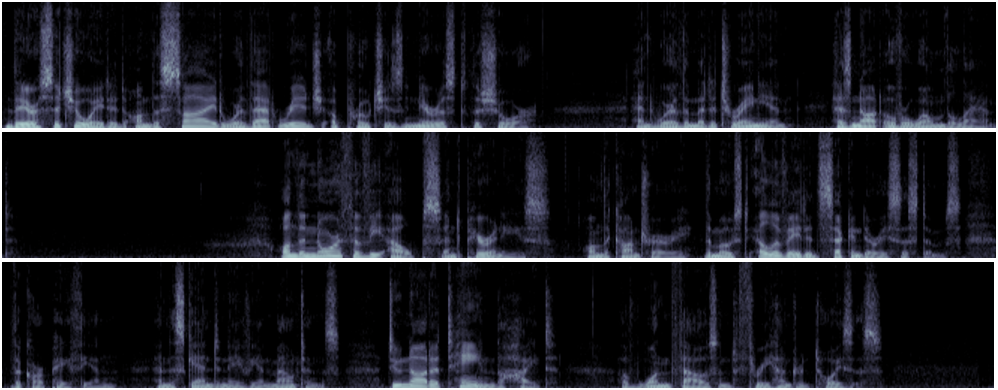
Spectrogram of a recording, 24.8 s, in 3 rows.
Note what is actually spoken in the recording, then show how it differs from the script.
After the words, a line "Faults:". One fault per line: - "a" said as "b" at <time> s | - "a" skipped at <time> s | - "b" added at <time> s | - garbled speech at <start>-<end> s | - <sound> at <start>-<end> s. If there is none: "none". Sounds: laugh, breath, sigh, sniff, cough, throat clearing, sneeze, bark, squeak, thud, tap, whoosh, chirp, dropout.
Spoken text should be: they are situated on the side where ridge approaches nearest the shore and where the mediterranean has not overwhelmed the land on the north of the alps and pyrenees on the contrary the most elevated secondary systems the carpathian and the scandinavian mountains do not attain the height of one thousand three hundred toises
they are situated on the side where that ridge approaches nearest the shore and where the mediterranean has not overwhelmed the land on the north of the alps and pyrenees on the contrary the most elevated secondary systems the carpathian and the scandinavian mountains do not attain the height of one thousand three hundred toises
Faults:
- "that" added at 2.0 s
